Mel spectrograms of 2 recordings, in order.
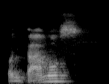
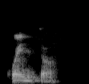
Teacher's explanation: So in these cases, it looks like the stress is responsible for the difference between a monophthong and a falling diphthong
